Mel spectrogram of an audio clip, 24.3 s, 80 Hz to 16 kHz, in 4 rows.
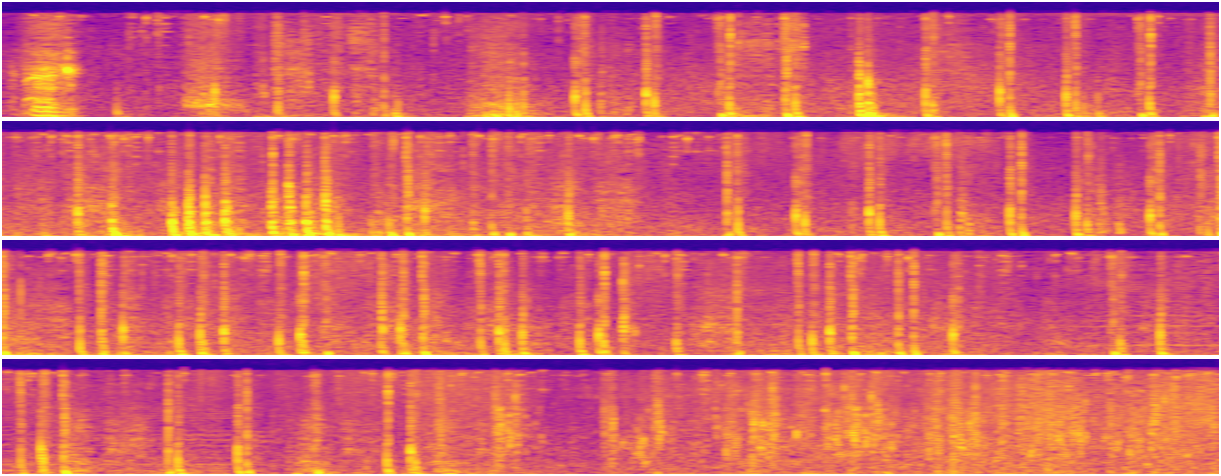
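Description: Horse hooves clip-clop steadily at a gallop in The Witcher Wild Hunt on PS5, a continuous rhythmic pounding with occasional voices and neighing, moderately loud throughout.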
